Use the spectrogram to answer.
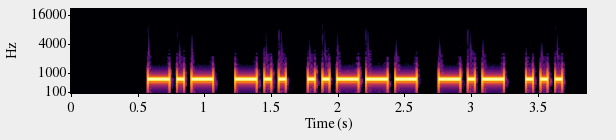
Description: Morse code, heard as a keyed tone, about 22 wpm, 700 Hz. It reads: KD2KS
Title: USA Call Signs - 5 Characters - Repeated 3x - 22wpm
